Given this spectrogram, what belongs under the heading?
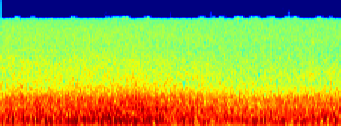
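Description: Strong wind and rising surf on an Atlantic coast as a hurricane nears Florida. A steady, dense roar of wind and crashing water runs unbroken and fairly faint throughout, with no voices.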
